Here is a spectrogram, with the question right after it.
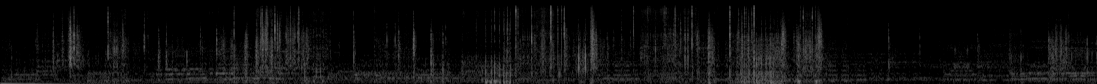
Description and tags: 20141118 changing pages H2nextXY
Sound Description: a person changes pages from a magazin
Recording Device: Zoom H2next with xy-capsule
Location: Universität zu Köln, Humanwissenschaftliche Fakultät, Herbert-Lewin-Str. in the IBW building, ground floor
Lat: 50.93381 6.92183
Lon: 6.92183
Date Recorded: 2014-11-18
Recorded by: Kristin Ventur and edited by: Darius Thies
This recording was created during the seminar "Gestaltung auditiver Medien" (WS 2014/2015) Intermedia, Bachelor of Arts, University of Cologne.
